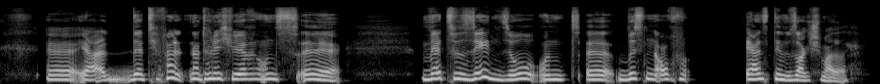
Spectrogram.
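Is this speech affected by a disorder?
Yes: Down syndrome; congenital, born in Köln, chromosome 21 present three times; adult, 24 years old.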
